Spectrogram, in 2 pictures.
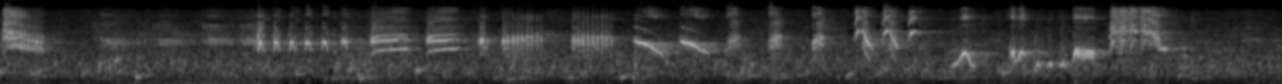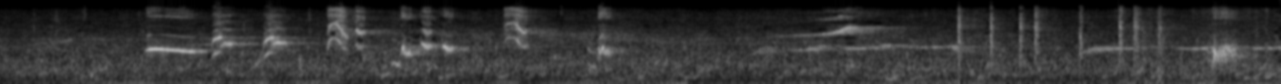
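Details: White-rumped shama singing as a training recording for songbirds, loud clear whistles and sharp sweeping notes in bursts separated by short pauses, with rattling chatter and a background hiss.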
